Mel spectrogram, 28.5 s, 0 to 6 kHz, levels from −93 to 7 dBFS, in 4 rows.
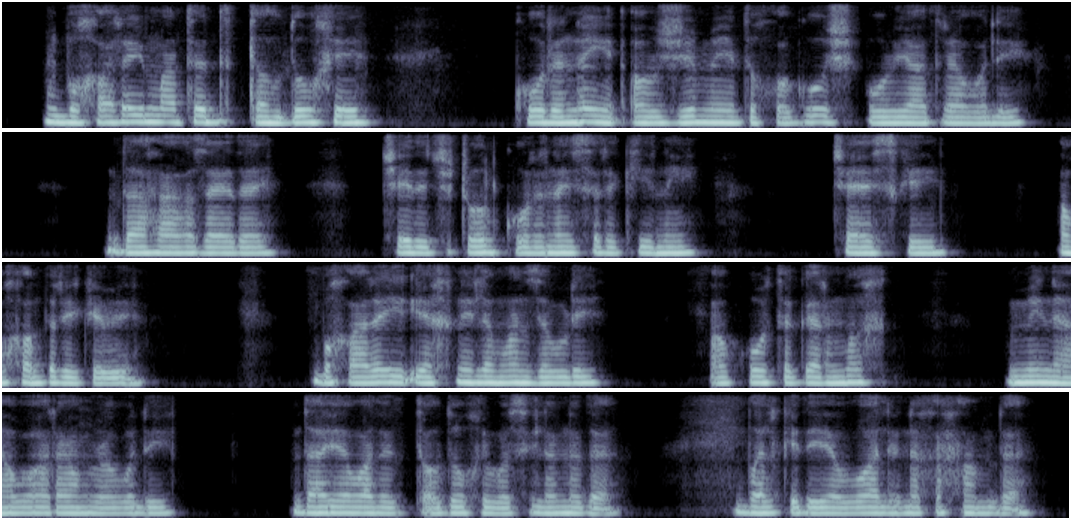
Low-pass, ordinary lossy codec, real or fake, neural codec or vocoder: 5.4 kHz; none; fake; codec, 16 kHz in and 24 kHz out, 2.2 kbps, FireRedTTS-2 codec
